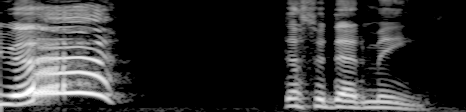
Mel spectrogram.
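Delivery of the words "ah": sudden high, loud startled scream; scared outcry. Shown as a demonstration. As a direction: cry aloud as if suddenly frightened. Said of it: "you get so scared".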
